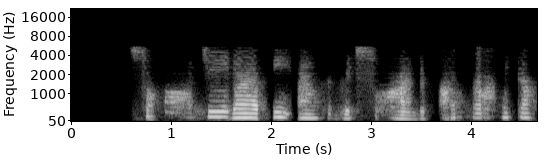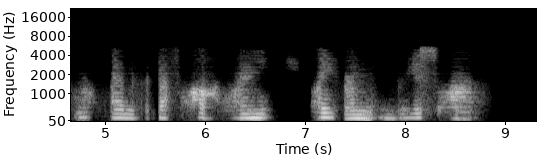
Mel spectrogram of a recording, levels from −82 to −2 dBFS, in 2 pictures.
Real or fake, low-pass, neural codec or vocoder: fake; 5.4 kHz; codec, 44.1 kHz, 0.9 kbps, DAC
